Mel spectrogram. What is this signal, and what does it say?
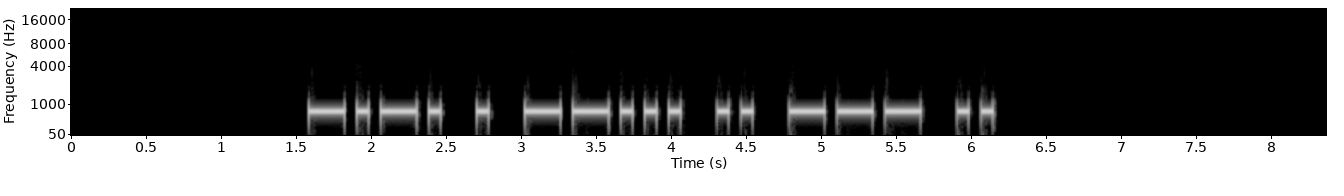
Morse code, heard as a keyed tone, about 15 wpm, 700 Hz. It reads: CE7IOI
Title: DXCC-100 Call Signs - 6 Characters - Repeated 3x - 15wpm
